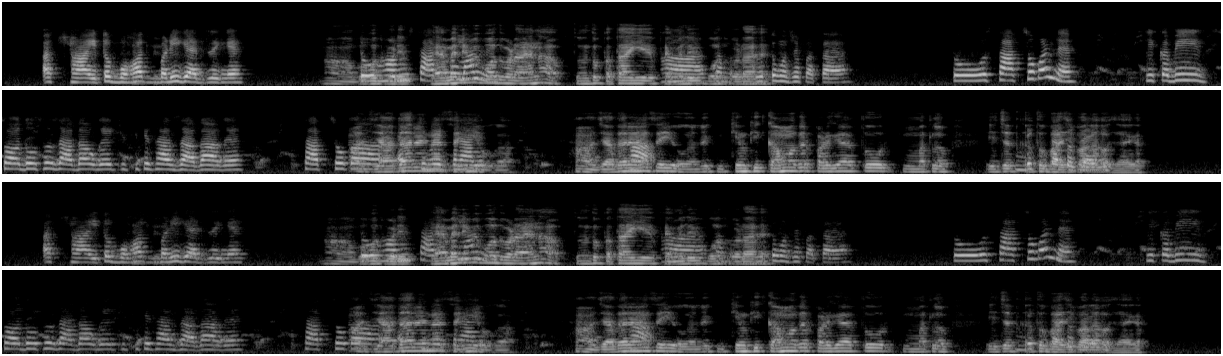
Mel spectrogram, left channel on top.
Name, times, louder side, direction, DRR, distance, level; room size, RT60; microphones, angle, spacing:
voice 1, 0.4-2.4 3.6-4.9 6.6-8.5 9.5-10.7 11.4-13.4 13.6-14.6 15.2-17.0 18.5-18.7 22.3-23.3, left 7 dB, 70° left, 0.4 m, -26 dB
voice 2, 3.2-7.7 15.7-17.3 17.9-21.7 22.0-23.6, left 1 dB, 20° left, 1.0 m, -28 dB
sound 1, 5.1-5.6 7.1-7.9 10.1-10.2 10.5-17.7 17.9-18.4, left 2 dB, 50° left, 1.8 m, -49 dB
4.2 x 2.5 x 4.3 m
head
